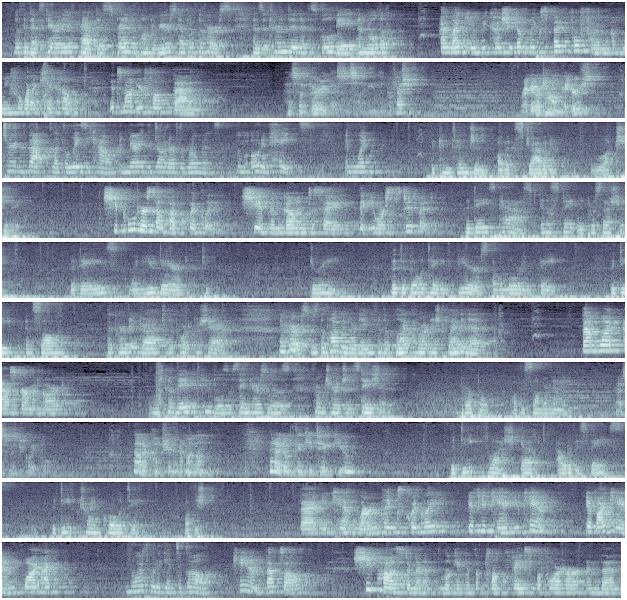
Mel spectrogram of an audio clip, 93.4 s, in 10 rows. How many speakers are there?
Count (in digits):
5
